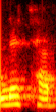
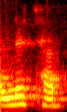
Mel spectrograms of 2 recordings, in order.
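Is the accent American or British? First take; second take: British; British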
